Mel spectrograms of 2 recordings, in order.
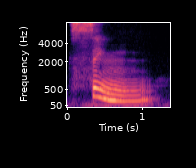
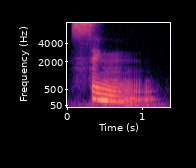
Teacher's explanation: It's the back of the tongue that rises and touches the soft palate. And this is how the airflow is blocked. · the tip of the tongue is not involved in the formation of the sound. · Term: velar nasal, voiced velar nasal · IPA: /ŋ/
